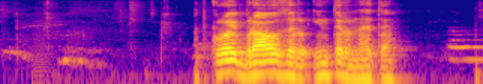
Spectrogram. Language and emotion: Russian, neutral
